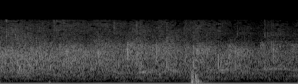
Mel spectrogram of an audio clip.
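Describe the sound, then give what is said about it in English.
A crowd claps steadily for a few seconds, a dense, continuous patter of many hands at an even loudness, with a brief low thump partway through and no voices over it. “I'm going to get you, these guys to give you a big clap, because I think you're lovely.”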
